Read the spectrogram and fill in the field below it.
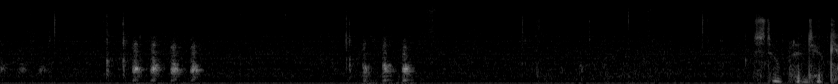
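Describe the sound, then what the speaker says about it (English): Chickens in the video game Horizons: Daybreaker give a few soft, scattered clucks in short bursts, faint and sitting under quiet talk. "The odd chicken."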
